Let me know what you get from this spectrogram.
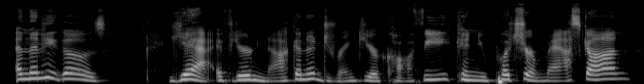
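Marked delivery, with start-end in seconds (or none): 1.6-6.1 mock hostile, pushy, aggressive, confrontational tone. Speaker retelling what a man said to them, imitating his aggressive demand. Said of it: "he like said it in that like aggressive tone".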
